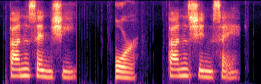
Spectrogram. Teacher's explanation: Note that in this expression, the surname does not change tone.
